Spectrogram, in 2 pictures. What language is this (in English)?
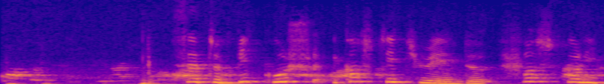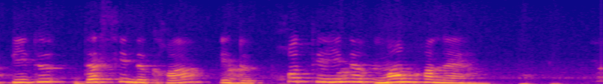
French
